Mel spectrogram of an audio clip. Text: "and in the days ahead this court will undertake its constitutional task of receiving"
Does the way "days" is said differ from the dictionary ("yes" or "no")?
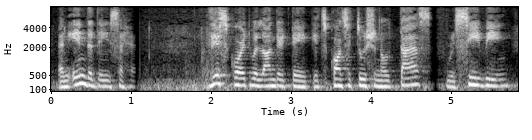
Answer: yes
